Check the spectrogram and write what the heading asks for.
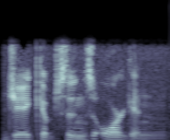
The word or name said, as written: Jacobson's organ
